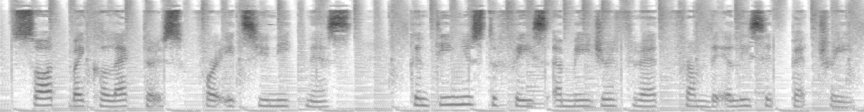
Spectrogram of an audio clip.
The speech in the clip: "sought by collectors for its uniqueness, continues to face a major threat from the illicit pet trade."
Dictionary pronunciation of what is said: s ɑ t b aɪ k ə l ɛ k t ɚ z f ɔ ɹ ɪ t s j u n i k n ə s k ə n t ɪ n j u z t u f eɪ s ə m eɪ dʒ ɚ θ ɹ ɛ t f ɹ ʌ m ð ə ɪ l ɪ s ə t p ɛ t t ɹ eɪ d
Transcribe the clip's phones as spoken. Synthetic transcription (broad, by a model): s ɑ t b aɪ k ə l ɛ k t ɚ s f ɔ ɹ ɪ t s j u n i k n ə s k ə n t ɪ n j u s t u f eɪ s ə m eɪ dʒ ɚ θ ɹ ɛ t f ɹ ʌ m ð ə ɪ l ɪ s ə t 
